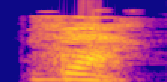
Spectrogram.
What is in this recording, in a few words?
and, azeri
